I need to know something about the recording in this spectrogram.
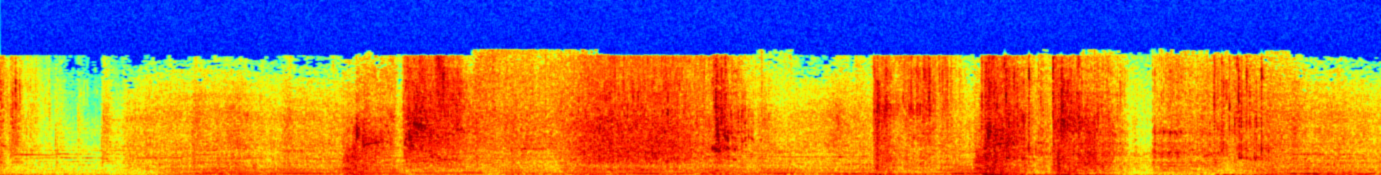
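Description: A boat engine hums and revs steadily.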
